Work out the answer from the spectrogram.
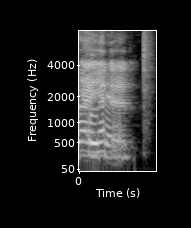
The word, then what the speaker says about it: Plo Koon: Plo Koon? Is that his name right? Did I say his name right? Yeah, Plo Koon.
